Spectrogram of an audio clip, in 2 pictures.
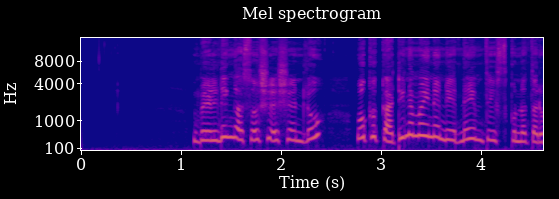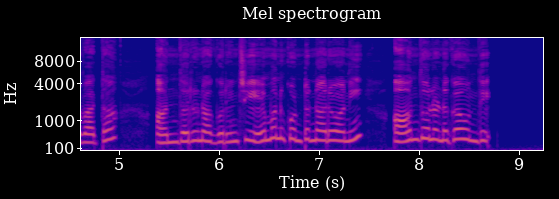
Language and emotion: Telugu, fearful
